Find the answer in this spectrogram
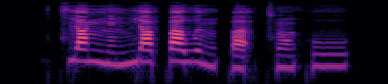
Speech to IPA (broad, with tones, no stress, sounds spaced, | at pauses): t͡s j a˦ ŋ ẽ˧ ŋ j a˦ p a˦ w ə˧ ŋ p a˨ ʔ t͡s ɔ̃˧ k u˦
